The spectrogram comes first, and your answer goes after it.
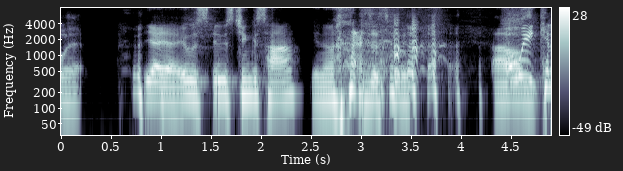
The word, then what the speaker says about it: Genghis Khan: So what is the original pronunciation? Genghis Khan.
